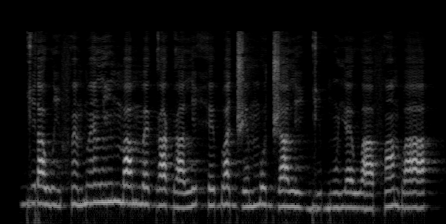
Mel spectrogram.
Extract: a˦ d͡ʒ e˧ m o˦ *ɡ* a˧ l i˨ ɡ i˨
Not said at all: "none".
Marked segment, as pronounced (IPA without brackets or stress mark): d͡ʒ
